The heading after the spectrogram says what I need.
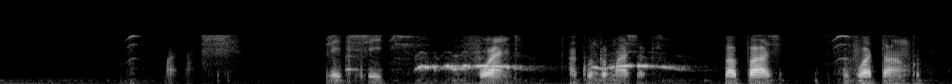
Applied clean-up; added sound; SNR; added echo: neural mask model RNNoise.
